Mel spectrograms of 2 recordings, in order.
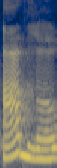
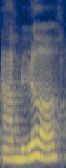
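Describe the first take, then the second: First: Hablo stressed on HA, ending o unstressed; HAblo, lean on the first syllable. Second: Habló with the stress on the final ló, slow and louder; stress on last syllable. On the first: Teacher contrasting hablo with habló, stress on HA. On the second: Teacher contrasting habló with hablo, final stress slow. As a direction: drag out and punch the final ló in habló. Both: Shown as a demonstration. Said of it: "the difference between saying something like hablo".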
